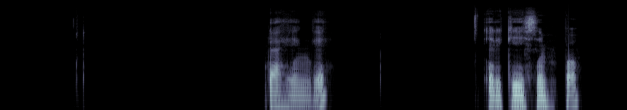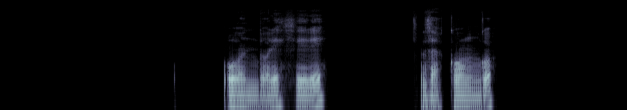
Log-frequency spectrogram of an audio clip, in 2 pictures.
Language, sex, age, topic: Oshiwambo, male, 25-35, finance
